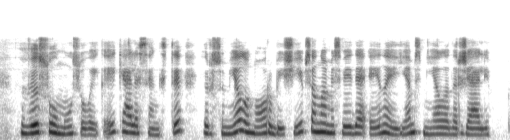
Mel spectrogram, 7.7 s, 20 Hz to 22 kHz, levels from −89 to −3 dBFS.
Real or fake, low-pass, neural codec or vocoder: real; 7.2 kHz; none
